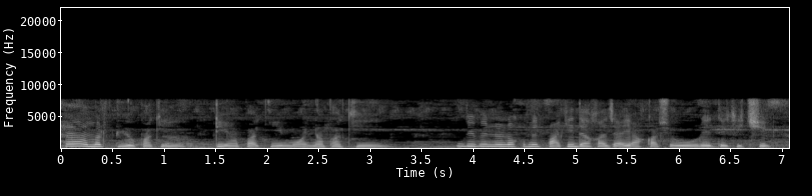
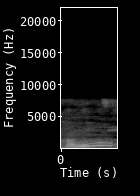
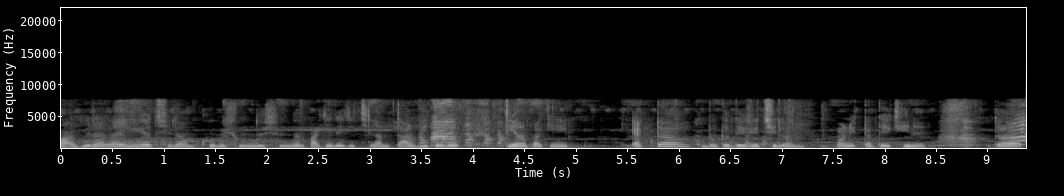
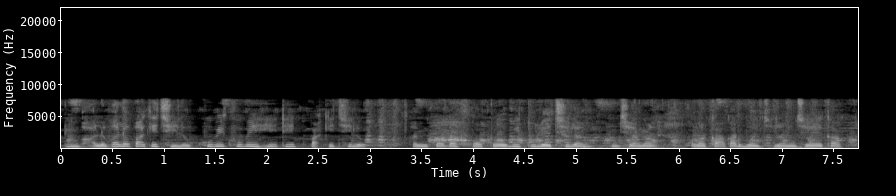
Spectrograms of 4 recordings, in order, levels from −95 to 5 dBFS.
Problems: constant background noise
